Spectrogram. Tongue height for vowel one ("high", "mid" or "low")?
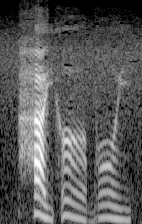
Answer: low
